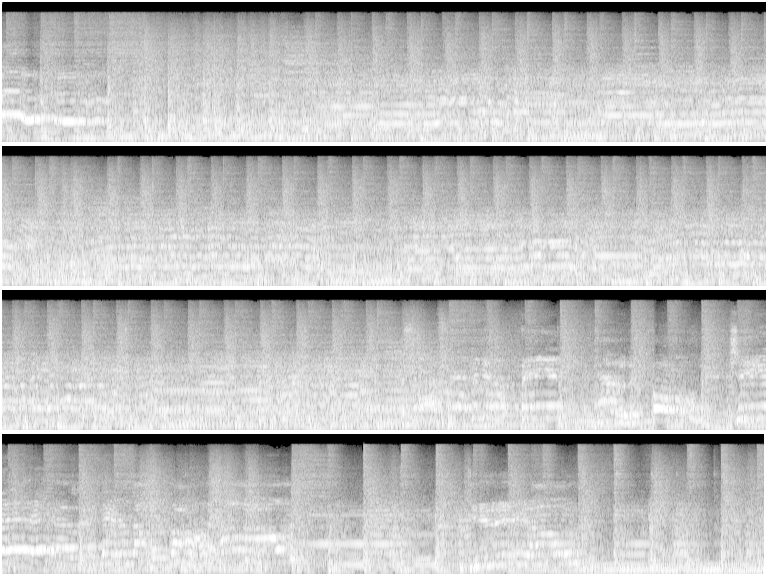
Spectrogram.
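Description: Live blues trio of electric guitar, drum kit and double bass playing an instrumental passage without vocals, the electric guitar carrying the melody over a steady drum beat and bass line.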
